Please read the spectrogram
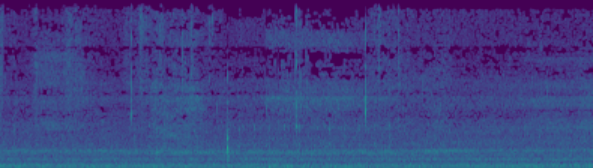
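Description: Steady mechanical hum with a few faint, light ticks.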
